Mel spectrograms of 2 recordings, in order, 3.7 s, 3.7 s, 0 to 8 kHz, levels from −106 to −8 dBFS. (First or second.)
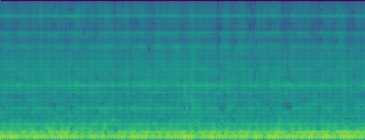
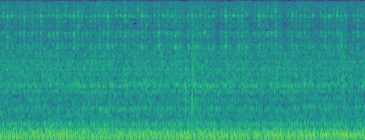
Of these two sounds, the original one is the second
